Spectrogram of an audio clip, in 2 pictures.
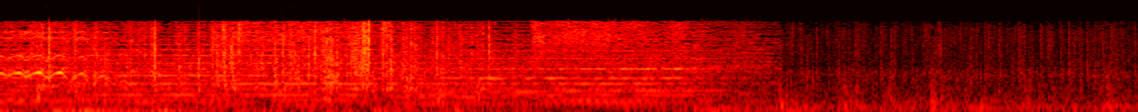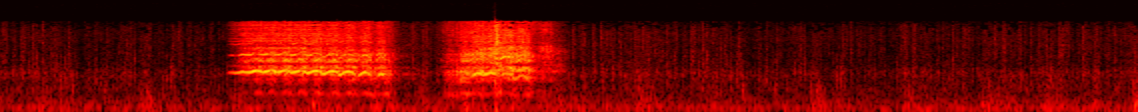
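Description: A horse-drawn wagon setting off in Star Ocean: Till the End of Time, with steady clip-clop of hooves and rolling wheels throughout, and two loud neighs breaking in partway through.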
